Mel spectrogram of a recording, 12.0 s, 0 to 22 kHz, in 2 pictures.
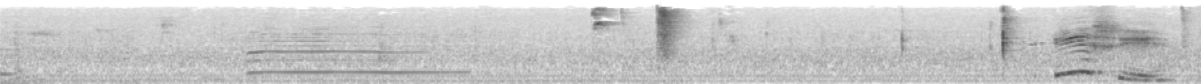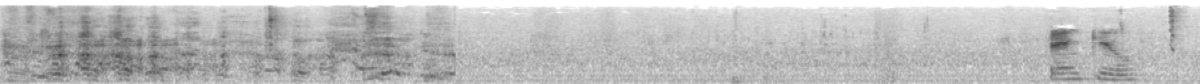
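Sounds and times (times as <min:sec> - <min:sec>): person humming: 0:01.2 - 0:02.4.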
